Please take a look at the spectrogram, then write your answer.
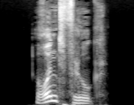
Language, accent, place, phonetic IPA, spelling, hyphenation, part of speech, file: German, Germany, Berlin, [ˈʁʊntˌfluːk], Rundflug, Rund‧flug, noun, De-Rundflug.ogg
- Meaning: flight, whose start and landing locations are the same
